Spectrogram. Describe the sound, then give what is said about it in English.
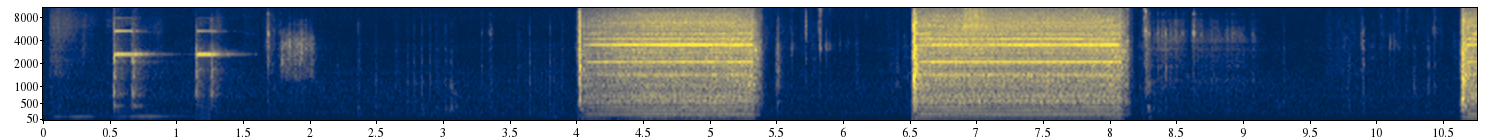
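A drill bores through four stacked pieces at once: two long, steady runs of loud, whining motor noise, each lasting over a second, with a few faint clicks and taps before and between them. “and I'll drill those through all 4 pieces at once.”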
